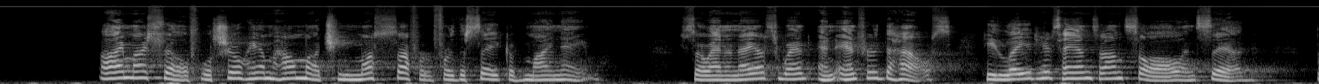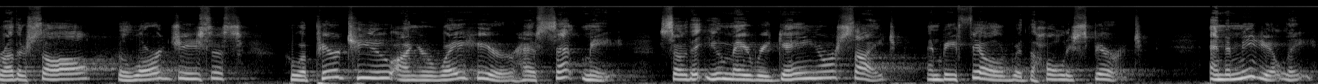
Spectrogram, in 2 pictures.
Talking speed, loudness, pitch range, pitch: 145 wpm, -22 LUFS, 205-265 Hz, 230 Hz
